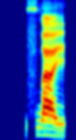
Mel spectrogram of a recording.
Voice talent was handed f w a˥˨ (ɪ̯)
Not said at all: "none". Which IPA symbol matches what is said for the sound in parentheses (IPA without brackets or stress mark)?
ɪ̯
